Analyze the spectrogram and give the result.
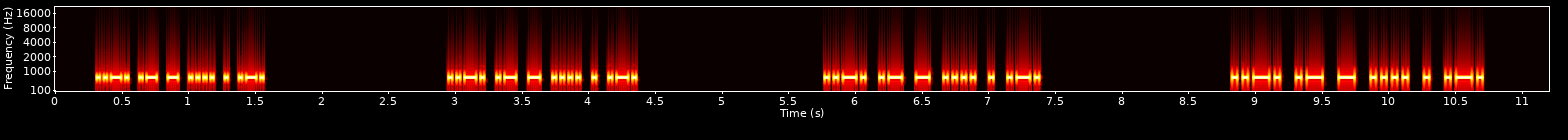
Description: Morse code, heard as a keyed tone, about 38 wpm, 700 Hz. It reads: FATHER FATHER FATHER FATHER
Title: Speed-Racing Top 300 Words 30wpm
